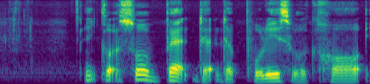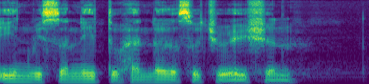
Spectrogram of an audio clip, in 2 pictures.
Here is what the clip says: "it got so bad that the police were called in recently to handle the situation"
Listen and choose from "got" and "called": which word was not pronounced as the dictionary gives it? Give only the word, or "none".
called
